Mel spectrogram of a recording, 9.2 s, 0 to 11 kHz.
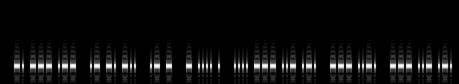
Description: Morse code, heard as a keyed tone, about 30 wpm, 600 Hz. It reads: NOW AND AT THE HOUR OF OUR
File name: the old man and the sea / the old man and the sea 1 30wpm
